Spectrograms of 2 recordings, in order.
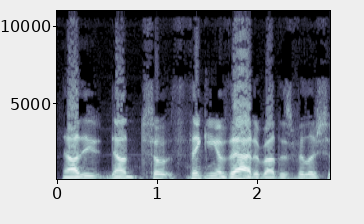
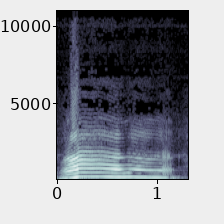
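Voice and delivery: high, drawn-out imitated wail; mock wailing; 13 semitones higher, much slower than usual. Preacher imitating the mother's wail over her son. Wife wails at son's death.

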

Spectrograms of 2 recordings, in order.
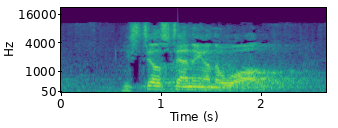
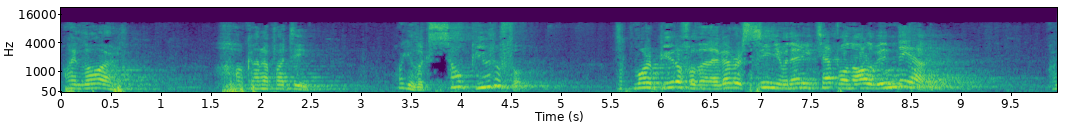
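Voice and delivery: awestruck devotee; 5 semitones higher than usual. Acted. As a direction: marvel reverently in a raised, wondering pitch. Devotee finally beholds his deity.

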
